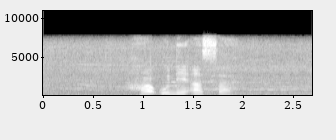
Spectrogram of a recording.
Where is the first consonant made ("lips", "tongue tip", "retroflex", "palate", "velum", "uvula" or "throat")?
throat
